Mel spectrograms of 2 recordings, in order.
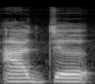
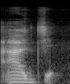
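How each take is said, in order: First: The final consonant echo is slow and drawn out. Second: The final consonant gets one quick, short bounce. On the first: The speaker calls it wrong. "jangan uh, lambat ya, jangan aja, ij, tidak seperti itu" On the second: The speaker calls it right. "kolkola itu cukup dipantulkan ya"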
